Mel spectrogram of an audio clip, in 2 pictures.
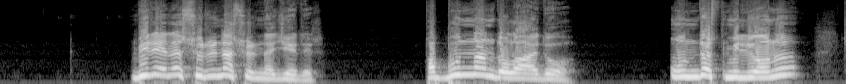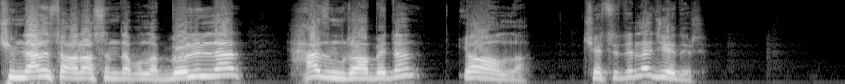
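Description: An older man speaks with animation into a microphone, close up.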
